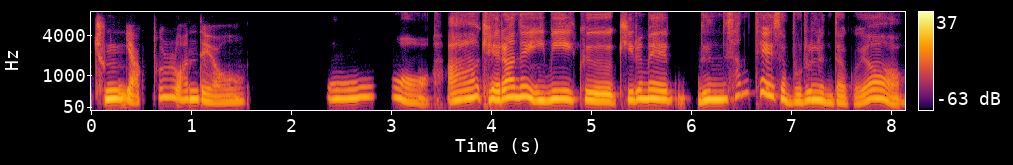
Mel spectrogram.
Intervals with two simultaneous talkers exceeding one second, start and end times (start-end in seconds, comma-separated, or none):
none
